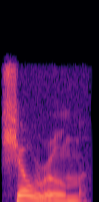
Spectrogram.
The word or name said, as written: showroom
